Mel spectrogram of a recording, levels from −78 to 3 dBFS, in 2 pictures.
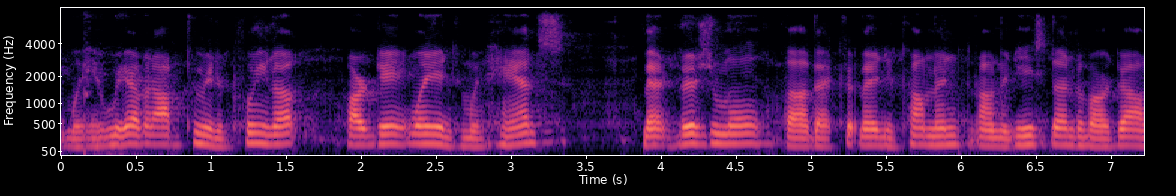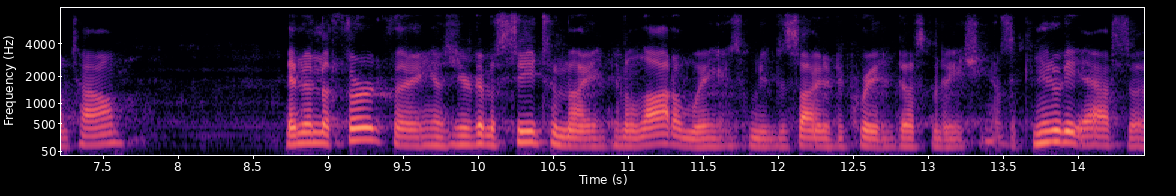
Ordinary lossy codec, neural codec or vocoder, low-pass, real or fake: Opus, 24 kbps; autoencoder, 22.05 kHz, a latent of 192 numbers a frame, VITS, trained on one speaker; 7.2 kHz; fake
